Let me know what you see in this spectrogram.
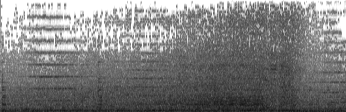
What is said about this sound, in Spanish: David avanza en su moto por la ciudad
